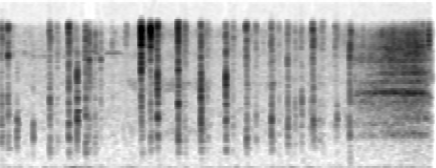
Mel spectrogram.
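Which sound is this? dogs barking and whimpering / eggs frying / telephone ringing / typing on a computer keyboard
typing on a computer keyboard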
